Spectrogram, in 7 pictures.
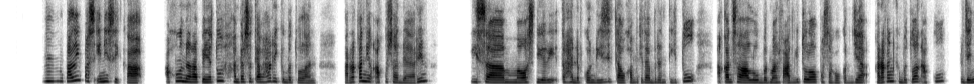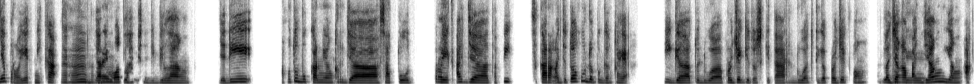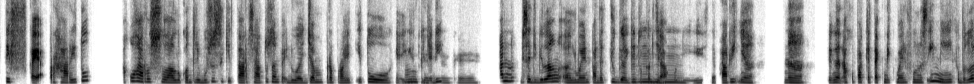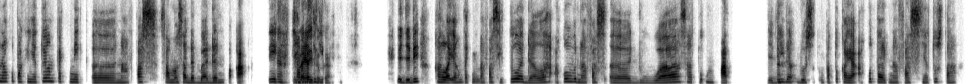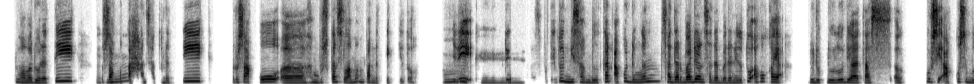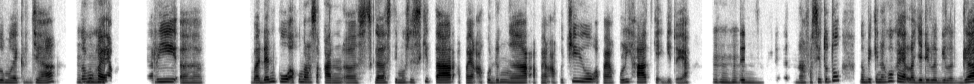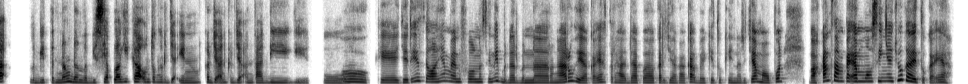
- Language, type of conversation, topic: Indonesian, podcast, Bagaimana mindfulness dapat membantu saat bekerja atau belajar?
- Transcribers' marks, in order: in English: "remote"; in English: "project"; in English: "project long"; in English: "mindfulness"; in English: "mindfulness"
